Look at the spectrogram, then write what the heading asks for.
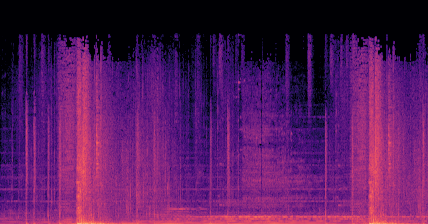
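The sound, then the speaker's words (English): Two heavy, booming ground thumps land about six seconds apart, each with a deep rumbling tail, over a steady low mechanical hum and scattered small clicks, from a squad's thumper device nearby pounding the earth for resources. “Boss, there's a squad thumping for resources nearby.”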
